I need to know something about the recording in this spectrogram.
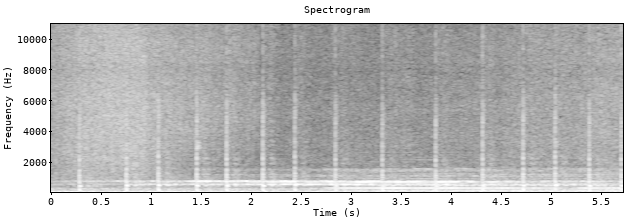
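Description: Footsteps thud steadily down wooden stairs.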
